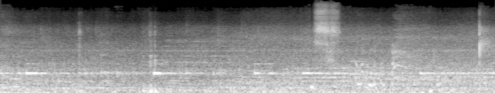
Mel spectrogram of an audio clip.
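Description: Steady room noise in a hall, with a faint hum that comes and goes and a brief hiss about four seconds in.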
